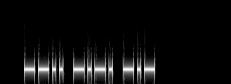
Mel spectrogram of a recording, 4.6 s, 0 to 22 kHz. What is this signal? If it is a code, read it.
Morse code, heard as a keyed tone, about 17 wpm, 700 Hz. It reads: ZCK
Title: USA Call Sign Postfixes - 3 Letters 17wpm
